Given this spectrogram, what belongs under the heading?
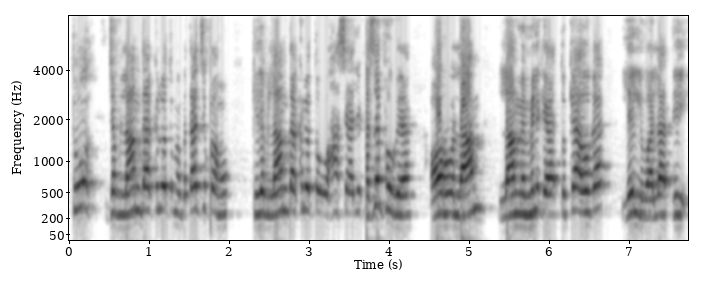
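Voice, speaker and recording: A man teaching a grammar lesson, slowly repeating each phrase and answering his own questions. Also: very high-pitched, steady tone. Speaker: Arabic teacher.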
